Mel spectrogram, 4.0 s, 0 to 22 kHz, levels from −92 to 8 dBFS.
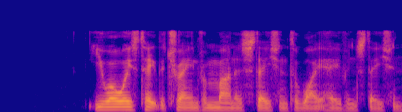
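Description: All the way through, the speech sounds dull and heavily coded, with nothing above 6.9 kHz and rough, fluttery noise, likely Dolby Digital compression at a starved bitrate around 48 kbps.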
